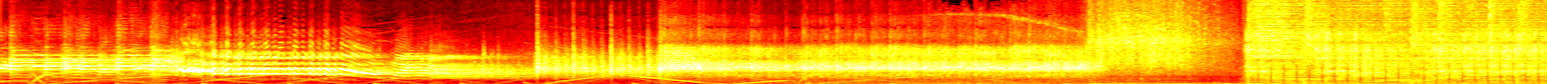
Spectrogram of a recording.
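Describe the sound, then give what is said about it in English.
Electronic time-travel effect for a time machine's flux capacitor, made of many swooping tones that rise and fall in overlapping arcs over a warbling drone, ending in a loud burst of dense, noisy sound. “time to board the Catchin' a Wave time machine. This is what makes time travel possible, the flux capacitor.”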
